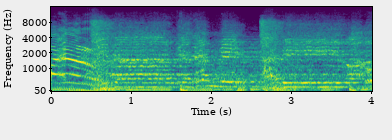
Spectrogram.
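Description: Arabic religious elegy (nasheed) sung by male voices in choir style, with a long held note that falls in pitch about half a second in.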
